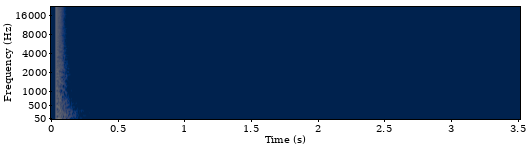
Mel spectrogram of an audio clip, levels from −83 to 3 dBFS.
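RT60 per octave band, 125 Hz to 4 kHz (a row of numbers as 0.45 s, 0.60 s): 0.40 s, 0.45 s, 0.30 s, 0.20 s, 0.15 s, 0.15 s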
